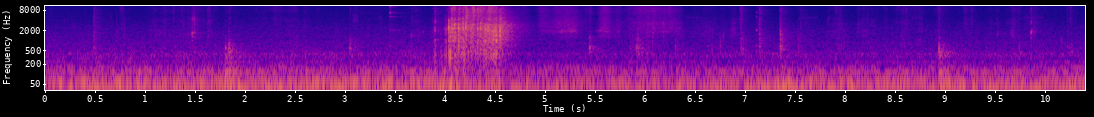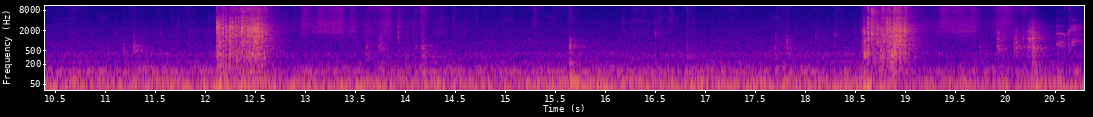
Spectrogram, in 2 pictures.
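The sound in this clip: A deck of animal spirit cards is shuffled in three short, crisp riffling bursts spread evenly apart, with quiet stretches between them.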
